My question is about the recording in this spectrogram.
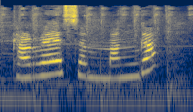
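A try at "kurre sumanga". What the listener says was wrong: Not kare. Kure. Yeah, kure sumanga.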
